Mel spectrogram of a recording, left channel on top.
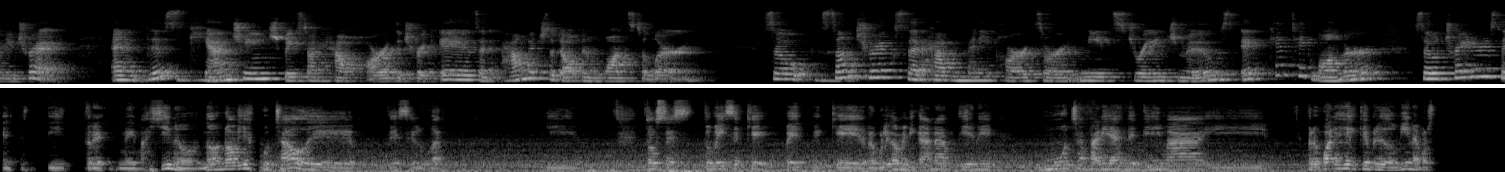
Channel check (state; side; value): different; both; correlation -0.01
